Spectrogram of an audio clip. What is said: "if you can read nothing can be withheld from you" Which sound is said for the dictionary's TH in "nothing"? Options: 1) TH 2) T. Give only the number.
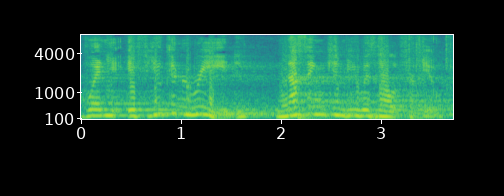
1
